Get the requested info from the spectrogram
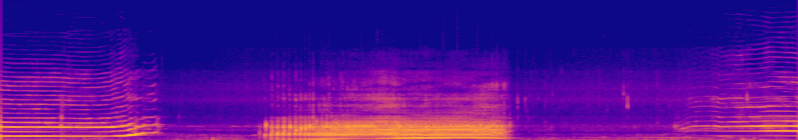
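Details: Male humpback whale surfacing repeatedly next to a kayak and singing loudly: a rising harmonic wail, a rough pulsed roar lasting about three seconds, then a steady high howl after silence.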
